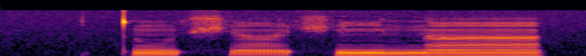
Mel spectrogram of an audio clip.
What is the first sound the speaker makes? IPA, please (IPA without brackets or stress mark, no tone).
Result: t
